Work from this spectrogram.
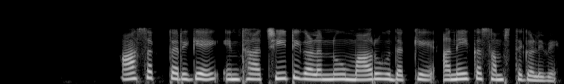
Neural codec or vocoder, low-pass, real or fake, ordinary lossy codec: none; 5.4 kHz; real; none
